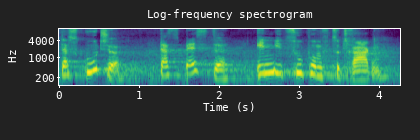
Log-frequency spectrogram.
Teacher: In ihrer Rede, also wir reden hier von 23 Halbtonschritten, exakt, die Stimmlage ist tatsächlich sehr hoch. Das klingt nicht so, weil sie oft auch in dem Bereich der Knarrstimme nach unten hin wechselt. Aber tatsächlich messen wir hier 286 Hertz.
